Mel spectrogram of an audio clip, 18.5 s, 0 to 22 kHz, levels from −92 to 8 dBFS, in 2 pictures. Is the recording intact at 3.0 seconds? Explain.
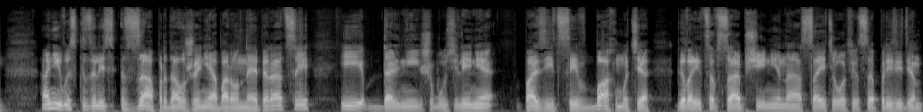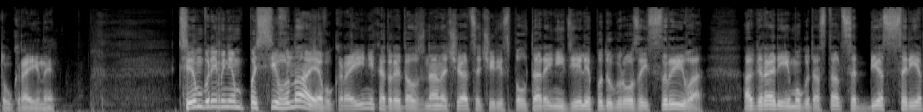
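No. Between 2.98 and 3.02 s, after "за продолжение оборонной" and before "и дальнейшего усиления позиций", the chunks are out of order: a 20 ms chunk landed one chunk late, after its successor. The three hard joins make a brief jumbled blip.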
